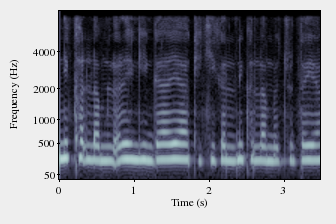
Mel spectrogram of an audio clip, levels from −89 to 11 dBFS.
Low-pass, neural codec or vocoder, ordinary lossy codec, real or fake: 7.2 kHz; none; none; real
